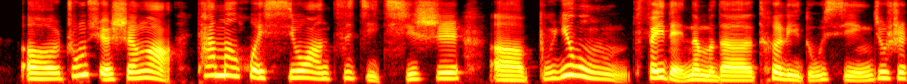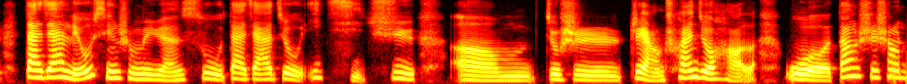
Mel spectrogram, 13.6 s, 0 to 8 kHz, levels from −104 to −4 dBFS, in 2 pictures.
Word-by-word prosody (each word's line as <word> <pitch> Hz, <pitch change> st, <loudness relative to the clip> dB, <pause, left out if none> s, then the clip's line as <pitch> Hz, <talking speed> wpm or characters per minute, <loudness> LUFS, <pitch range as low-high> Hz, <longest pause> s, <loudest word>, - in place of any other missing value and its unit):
呃， 200 Hz, -1 st, +3 dB
中 320 Hz, -, +1 dB
学 270 Hz, -, +2 dB
生 220 Hz, +5 st, 0 dB
哦， -, -, +2 dB, 0.2 s
他 325 Hz, 0 st, -2 dB
们 320 Hz, -1 st, +3 dB
会 275 Hz, -5 st, +2 dB
希 235 Hz, +1 st, -4 dB
望 220 Hz, -4 st, +1 dB
自 225 Hz, -, -9 dB
己 150 Hz, -9 st, -8 dB
其 185 Hz, -, -5 dB
实， 210 Hz, +2 st, 0 dB, 0.2 s
呃， 160 Hz, -2 st, +2 dB
不 195 Hz, +7 st, -8 dB
用 250 Hz, -, +1 dB
非 240 Hz, 0 st, +4 dB
得 -, -, +3 dB
那 175 Hz, +2 st, +2 dB
么 160 Hz, -3 st, 0 dB
地 150 Hz, -1 st, +3 dB
特 210 Hz, +7 st, 0 dB
立 170 Hz, -3 st, 0 dB
独 160 Hz, -, -5 dB
行， 155 Hz, -4 st, -4 dB
就 225 Hz, -, 0 dB
是 215 Hz, -1 st, -3 dB
大 260 Hz, -2 st, +5 dB
家 260 Hz, +1 st, +3 dB
流 225 Hz, 0 st, +3 dB
行 235 Hz, -8 st, -1 dB
什 225 Hz, -3 st, -6 dB
么 190 Hz, -1 st, 0 dB
元 165 Hz, -3 st, -2 dB
素， 185 Hz, -1 st, -4 dB
大 210 Hz, -3 st, -1 dB
家 190 Hz, +1 st, -1 dB
就 190 Hz, -2 st, -2 dB
一 245 Hz, -, -8 dB
起 -, -, -8 dB
去， 210 Hz, -5 st, -5 dB, 0.3 s
嗯， 150 Hz, -3 st, 0 dB
就 185 Hz, -, +1 dB
是 155 Hz, -4 st, -2 dB
这 225 Hz, -, +2 dB
样 150 Hz, -7 st, +3 dB
穿 240 Hz, +9 st, +2 dB
就 235 Hz, -6 st, +5 dB
好 200 Hz, -, -3 dB
了。 -, -, -5 dB, 0.2 s
我 165 Hz, -6 st, +5 dB
当 275 Hz, +3 st, 0 dB
时 255 Hz, -4 st, -3 dB
上 250 Hz, -2 st, -2 dB
200 Hz, 240 characters per minute, -21 LUFS, 165-240 Hz, 0.3 s, 大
